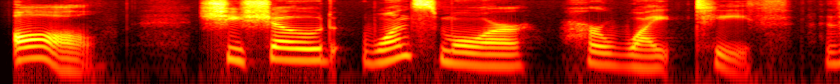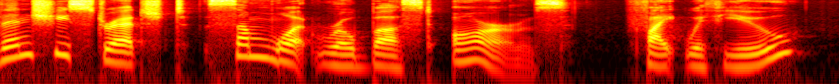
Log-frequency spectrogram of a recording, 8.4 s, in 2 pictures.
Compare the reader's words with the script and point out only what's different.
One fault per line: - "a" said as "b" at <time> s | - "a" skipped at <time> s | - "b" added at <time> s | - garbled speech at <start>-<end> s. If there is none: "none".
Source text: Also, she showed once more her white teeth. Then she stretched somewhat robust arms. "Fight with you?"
- "Also" said as "All" at 0.1 s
